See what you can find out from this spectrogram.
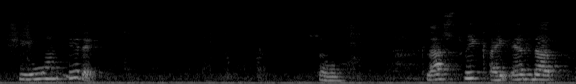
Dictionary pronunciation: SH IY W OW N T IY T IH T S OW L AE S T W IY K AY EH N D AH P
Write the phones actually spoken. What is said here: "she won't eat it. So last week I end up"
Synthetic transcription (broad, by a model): SH IY W OW N T IY T IH T S OW L AE S T W IY K AY EH N D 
